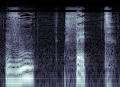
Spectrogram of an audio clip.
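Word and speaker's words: vous faites: French people tend to make the mistake and tend to to say V okay uh but then no no no no it's vu fet V fet okay so remember final s here is not pronounced and then this is not pronounce either so fet fet Vu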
